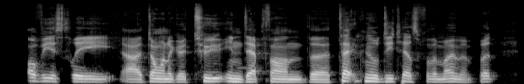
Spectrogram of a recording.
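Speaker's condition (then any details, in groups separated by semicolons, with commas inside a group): No condition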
